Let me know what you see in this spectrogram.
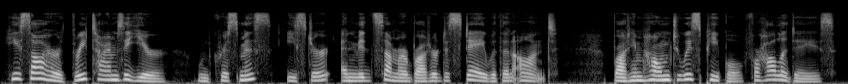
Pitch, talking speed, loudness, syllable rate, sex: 180 Hz, 190 wpm, -19 LUFS, 4.8 syllables/s, female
